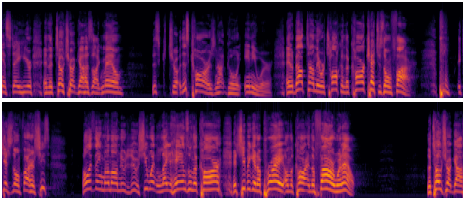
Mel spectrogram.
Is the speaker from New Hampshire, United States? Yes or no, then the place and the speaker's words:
no; Southeast Texas, United States; moved away as an adult; also born or lived in Sulphur, Louisiana; was raised from 5 to my adulthood in Texas, right there on the border of Cajun country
